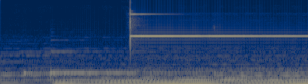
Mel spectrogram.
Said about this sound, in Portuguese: O som do sino marcará o início e o final.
